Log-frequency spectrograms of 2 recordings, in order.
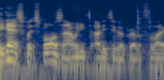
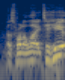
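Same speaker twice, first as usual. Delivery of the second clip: ordinary talk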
